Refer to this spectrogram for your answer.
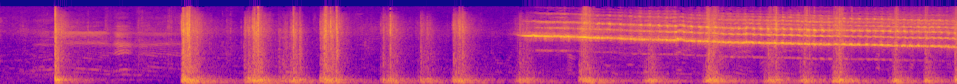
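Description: A door slams sharply, then another heavy bang is followed by a quick run of loud thuds, before a high, sustained squealing whine takes over to the end.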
